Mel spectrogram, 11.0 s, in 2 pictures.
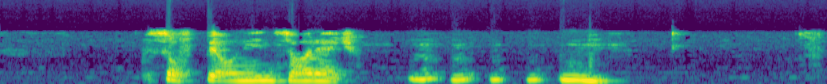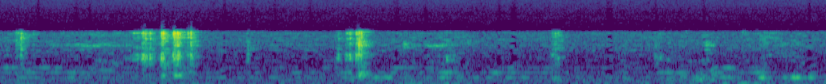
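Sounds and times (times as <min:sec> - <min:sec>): faint crunching of chewing: 0:05.2 - 0:11.0.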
